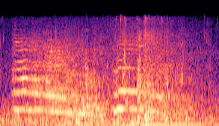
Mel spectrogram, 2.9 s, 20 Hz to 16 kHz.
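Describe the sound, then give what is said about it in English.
North Atlantic right whale calls: several tonal, harmonic moans that glide up and down over steady underwater hiss, moderately loud and continuous, with no one talking. “A study by Susan Parks at Syracuse University compared recordings of North Atlantic right whale calls from the 2000s”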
